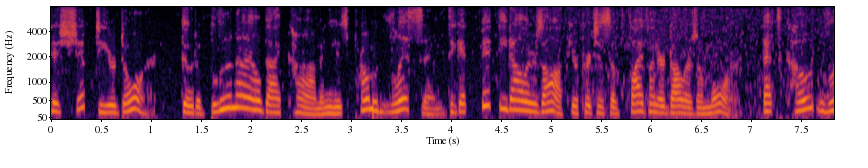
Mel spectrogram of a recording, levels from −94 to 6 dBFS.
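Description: Throughout, the speech sits over a lowered background with twinkling specks: overdone noise removal, where frequency bands near the noise estimate were pushed down or switched off, taking quiet parts of the voice with them.

At 3.22 s the speech jumps forward with no gap, losing roughly a third of a second. This skip ahead comes from a stretch being dropped while later audio was already waiting.

From 5.13 to 6.93 s the speech runs about 6% faster at unchanged pitch and sounds hurried. This is a jitter buffer speed-up: short pitch-period pieces, around a tenth of a second in total, were cut to reduce delay.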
